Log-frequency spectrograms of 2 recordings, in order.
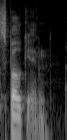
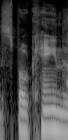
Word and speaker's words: Spokane: Over there they call it Spokane. – Oh, so I found that out. – So I've been saying Spokane this whole time. – I thought so too, because it's spelled with an E at the end, right? Like Spokane. – Yeah, Spokane. – But they say Spokane, and I'm like, all right, cool.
